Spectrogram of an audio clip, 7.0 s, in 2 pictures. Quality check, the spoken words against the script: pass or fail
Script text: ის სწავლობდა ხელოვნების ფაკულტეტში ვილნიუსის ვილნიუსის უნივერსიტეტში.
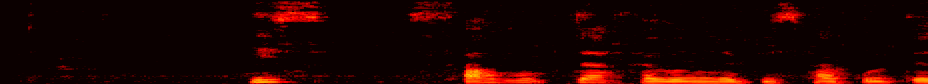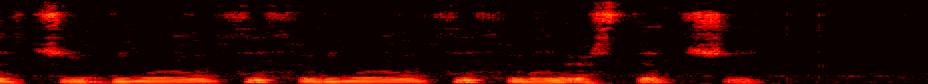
pass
